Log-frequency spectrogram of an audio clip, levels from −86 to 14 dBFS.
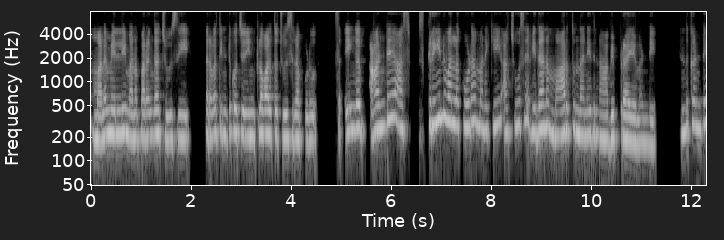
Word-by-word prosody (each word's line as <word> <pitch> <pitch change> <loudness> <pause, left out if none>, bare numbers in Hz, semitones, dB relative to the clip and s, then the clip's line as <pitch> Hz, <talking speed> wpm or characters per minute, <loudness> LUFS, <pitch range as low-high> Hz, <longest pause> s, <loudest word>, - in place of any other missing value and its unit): మనం 200 +4 +2
వెళ్లి, 215 +1 +3
మన 195 0 +1
పరంగా 205 +2 +1
చూసి, 190 +1 -1 0.5
తర్వాత 210 +2 -1
ఇంటికోచ్చి, 220 +1 0
ఇంట్లో 205 +3 +1
వాళ్ళతో 215 -1 +2
చూసినప్పుడు 190 -1 -1 0.5
స - - -7 0.2
ఇంగప్ 245 0 +1 0.2
అంటే, 270 +6 +2 0.2
ఆ - - +2
స్ - - -10 0.3
స్క్రీన్ 305 +9 +2
వల్ల 300 -2 +3 0.2
కూడా 270 +3 +1
మనకి, 250 +1 -2 0.2
ఆ - - -1
చూసే 280 +4 -2
విధానం 250 +2 +2
మారుతుందనేది, 215 -1 0
నా - - 0
అభిప్రాయమండి. 175 -4 0 0.6
ఎందుకంటే 260 +3 -1
220 Hz, 125 wpm, -21 LUFS, 195-255 Hz, 0.6 s, వెళ్లి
